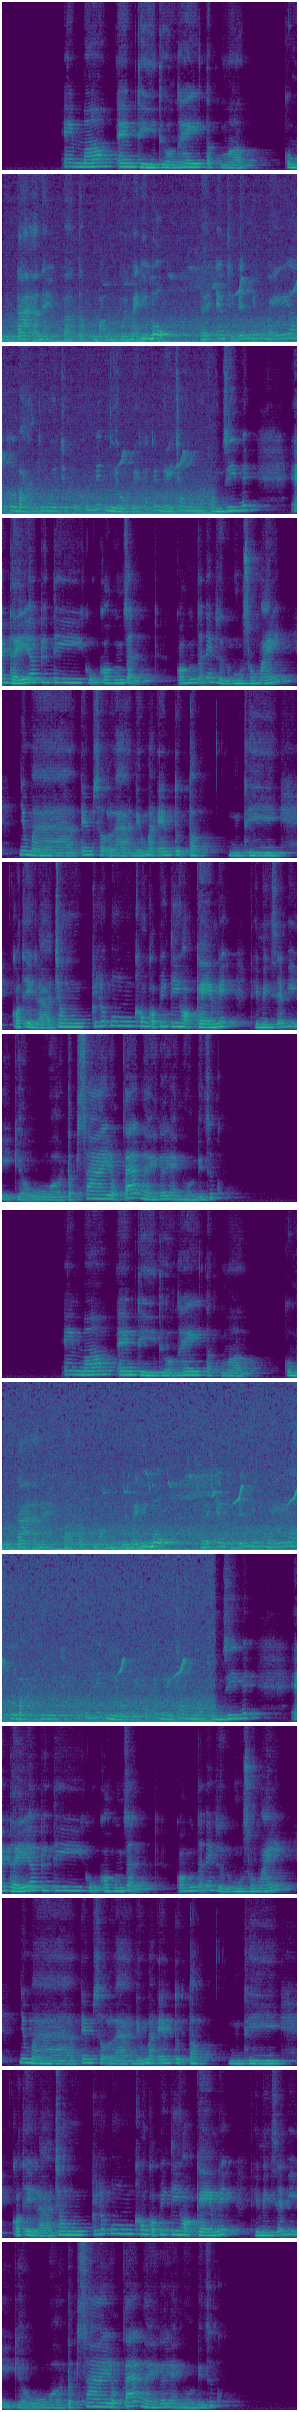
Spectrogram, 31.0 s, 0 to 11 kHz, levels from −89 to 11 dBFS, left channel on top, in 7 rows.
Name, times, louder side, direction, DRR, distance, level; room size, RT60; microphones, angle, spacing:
voice 1, 0.9-3.7 4.2-7.0 7.4-15.4 15.9-17.5 18.0-20.7 21.1-29.8, equal, 15° left, 4 dB, 2.2 m, -31 dB
sound 1, 4.4-12.1, right 1 dB, 55° right, 1.6 m, -32 dB
21.5 x 14.0 x 9.1 m, 0.86 s
head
